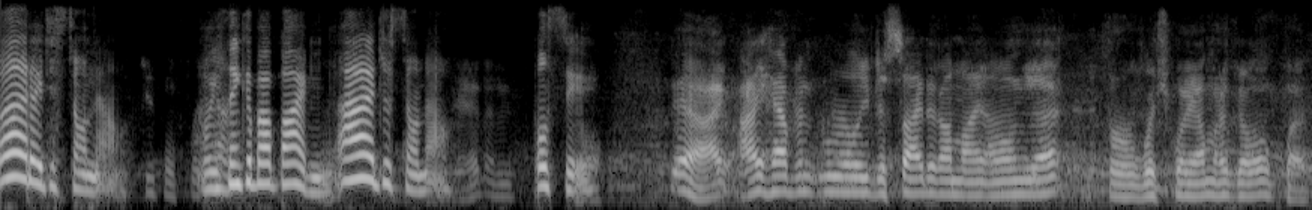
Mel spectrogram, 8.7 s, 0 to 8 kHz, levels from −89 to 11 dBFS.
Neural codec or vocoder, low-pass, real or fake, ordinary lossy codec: codec, 44.1 kHz, 3.4 kbps, Pupu-Codec; 7.2 kHz; fake; Opus, 32 kbps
